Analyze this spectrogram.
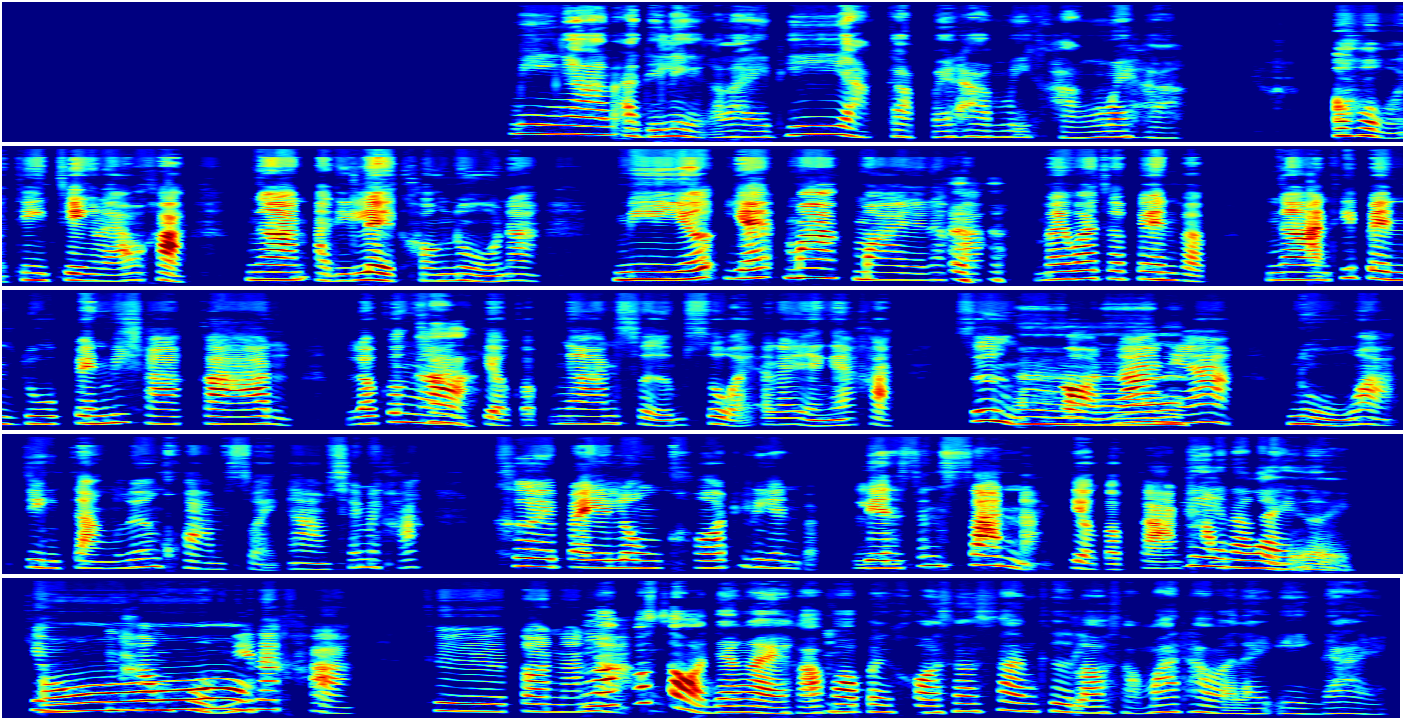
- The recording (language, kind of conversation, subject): Thai, podcast, มีงานอดิเรกอะไรที่คุณอยากกลับไปทำอีกครั้ง แล้วอยากเล่าให้ฟังไหม?
- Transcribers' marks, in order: chuckle; unintelligible speech; chuckle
